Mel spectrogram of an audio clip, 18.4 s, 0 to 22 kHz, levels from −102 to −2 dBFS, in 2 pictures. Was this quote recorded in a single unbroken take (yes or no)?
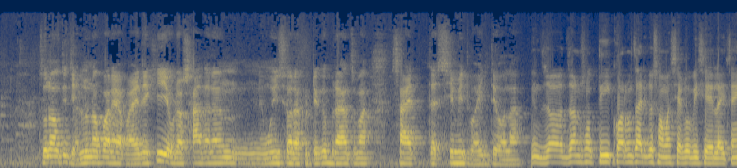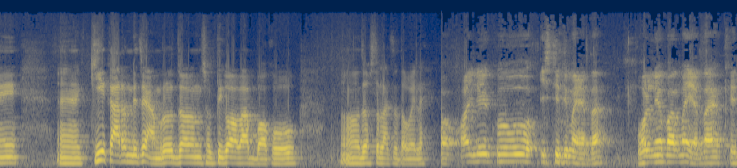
no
